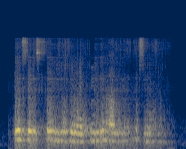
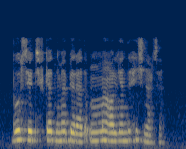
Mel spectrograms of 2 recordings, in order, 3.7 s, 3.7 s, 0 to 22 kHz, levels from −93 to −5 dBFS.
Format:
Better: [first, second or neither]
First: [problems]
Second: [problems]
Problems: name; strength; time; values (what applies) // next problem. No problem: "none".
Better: second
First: noise reduction (neural separator model SepFormer DNS4)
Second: none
